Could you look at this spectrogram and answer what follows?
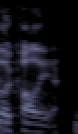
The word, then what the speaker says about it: Philokalia: Philokalia.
